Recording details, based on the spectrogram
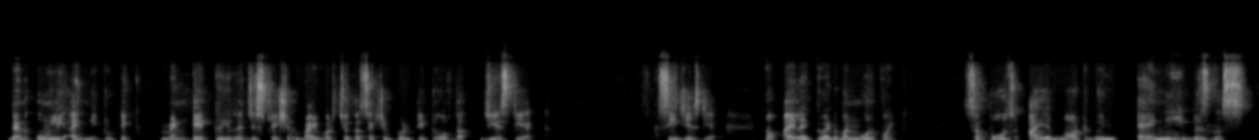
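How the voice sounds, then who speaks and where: Lively Indian-accented man teaching tax. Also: on the high side, breathy edge, no room sound, poor audio. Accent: Indian English. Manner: asks and answers own questions, repeats key points. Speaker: tax educator. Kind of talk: online tax lecture.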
